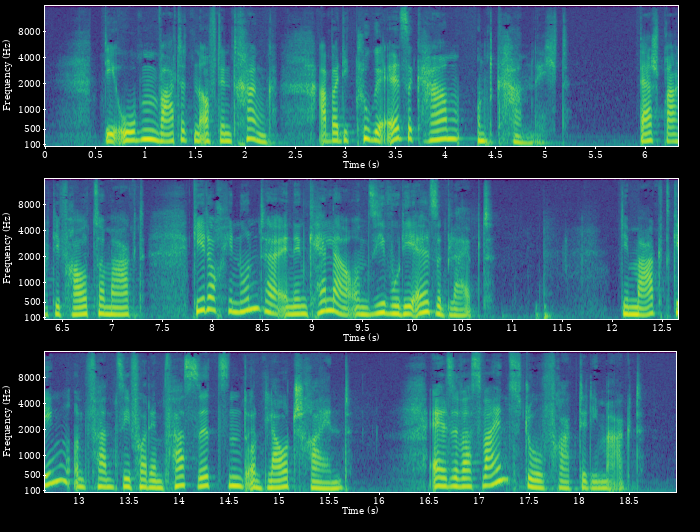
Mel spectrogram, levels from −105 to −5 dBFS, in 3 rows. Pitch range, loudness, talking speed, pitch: 165-225 Hz, -19 LUFS, 165 wpm, 190 Hz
